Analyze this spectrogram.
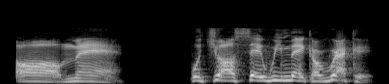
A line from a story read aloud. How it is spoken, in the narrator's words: Me and Jeff snapped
